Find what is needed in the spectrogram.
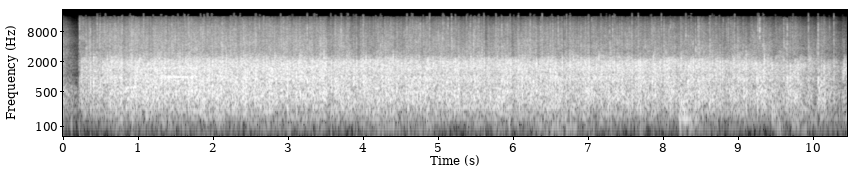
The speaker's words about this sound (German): Ich darf um einen ganz, ganz großen Schlussapplaus für unsere Mitwirkenden bitten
